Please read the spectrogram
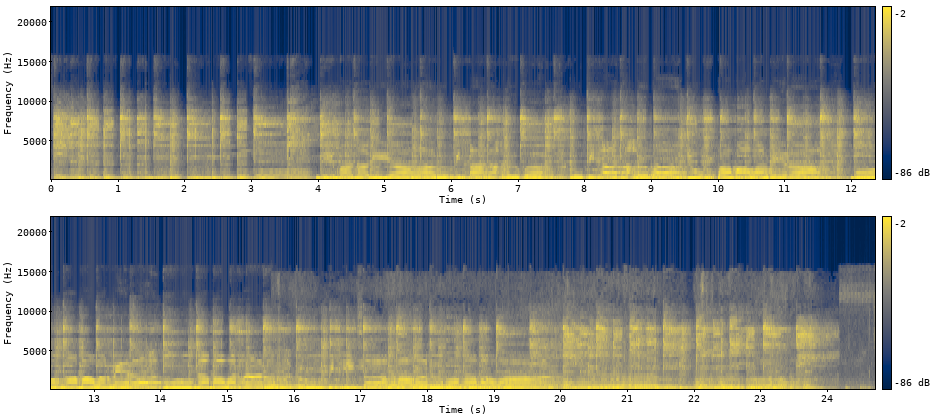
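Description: A children's song: a pitched melody moving from note to note over a steady beat.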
